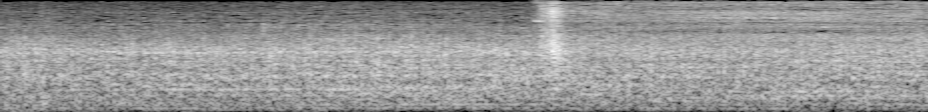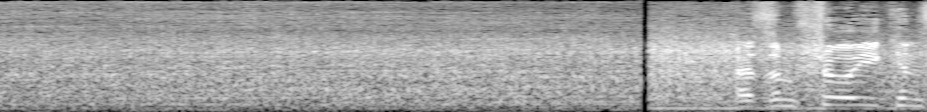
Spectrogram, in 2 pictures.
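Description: A tractor engine rumbles steadily outdoors.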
